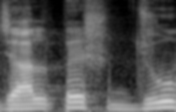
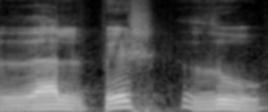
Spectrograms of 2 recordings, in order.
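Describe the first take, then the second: First: The first consonant is pronounced hard. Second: The first consonant is pronounced light. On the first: The speaker calls it wrong. "অনেকে জাল পেশ জু বলে থাকে, অর্থাৎ শক্ত করে" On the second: The speaker calls it right. "সহি উচ্চারণ হলো জাল পেশ জু"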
